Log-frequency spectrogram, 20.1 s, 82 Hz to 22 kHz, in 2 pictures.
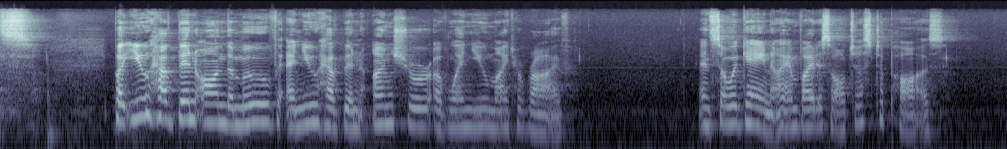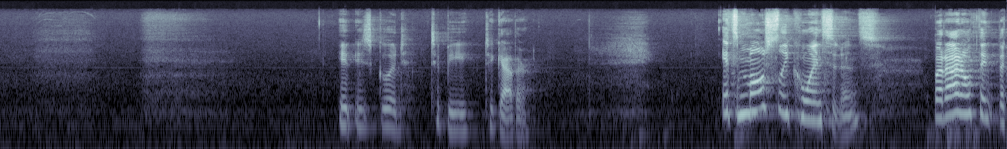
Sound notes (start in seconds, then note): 11.4 breathes in and out, deeply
